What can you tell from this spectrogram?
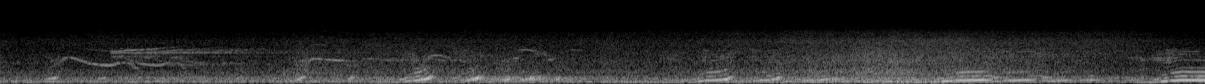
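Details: Humpback whale song underwater: low moaning units and swooping upsweeps repeated every second or two, with higher wavering whistles and gliding tones above, over a steady low rumbling background.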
